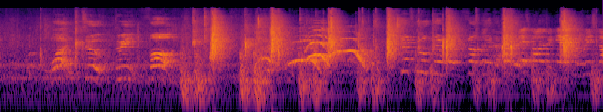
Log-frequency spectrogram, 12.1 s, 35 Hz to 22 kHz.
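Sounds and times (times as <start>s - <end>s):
loud thumps: 3.5s - 6.6s, 7.3s - 12.0s.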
